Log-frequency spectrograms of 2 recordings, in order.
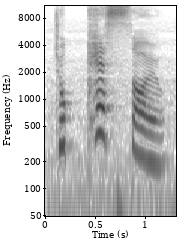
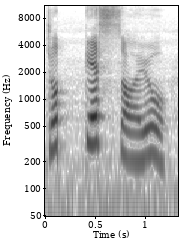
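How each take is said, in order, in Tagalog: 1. Ang katinig sa gitna ay malakas na aspirated na tunog. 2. Ang katinig sa gitna ay plain na tunog na parang T. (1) "Aspirated na siya" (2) "hindi siya 좋겠어요"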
